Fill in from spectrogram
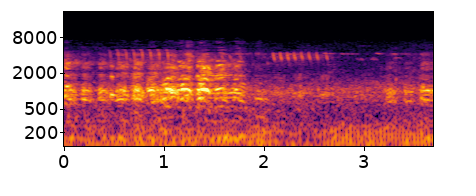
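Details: Several geese upset by a horse, filmed on a phone outdoors: a burst of harsh, nasal honks repeated rapidly over the first one and a half seconds, then a shorter higher honking series, with faint background noise.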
